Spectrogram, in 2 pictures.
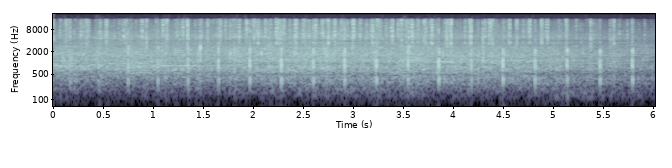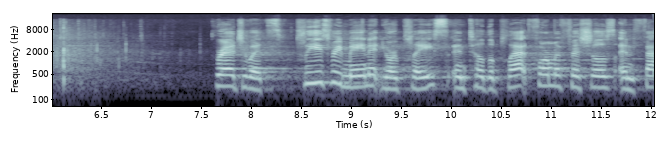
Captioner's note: cheers and applause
